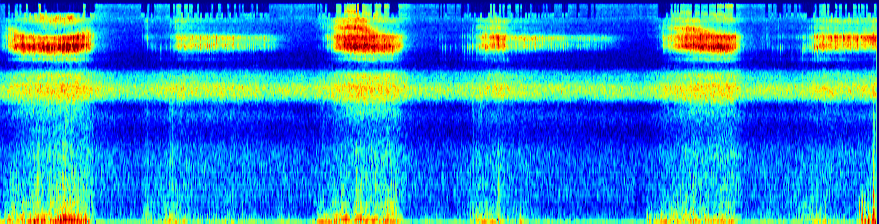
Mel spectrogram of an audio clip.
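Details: Snoring: low, soft snoring rumbles about every three seconds over a steady background hum.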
